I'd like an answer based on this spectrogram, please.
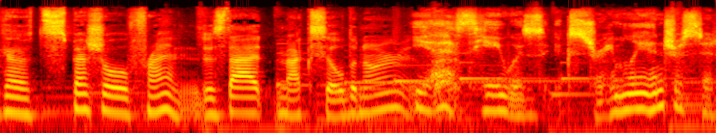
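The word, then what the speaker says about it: Maxildanarr: His name is Speaker, and I don't know how to pronounce this, Naerth. Narth? N-A-T... Nearth. Nerth? Nerth. Nerth. Okay. Nerth Maxil Danar.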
